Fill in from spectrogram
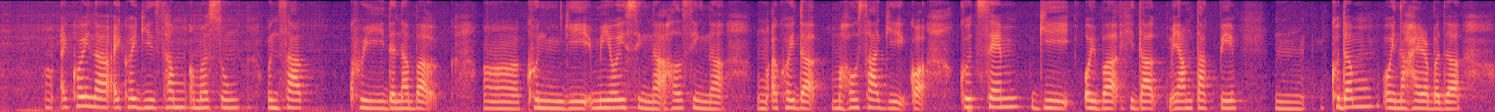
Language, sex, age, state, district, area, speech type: Manipuri, female, 30-45, Manipur, Tengnoupal, rural, spontaneous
